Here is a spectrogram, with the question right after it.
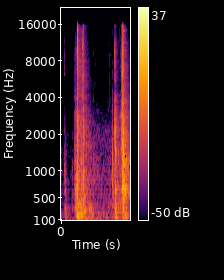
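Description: A door in an isolated remote lodging opens or closes with a couple of close wooden knocks and clunks, then two more sharp thuds a moment later.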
